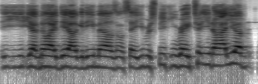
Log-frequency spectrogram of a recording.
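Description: A middle-aged man speaks with a Pittsburgh accent in a slightly high voice. He talks earnestly in a loose interview style, often repeating words and restarting his sentences. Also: level tone, fast, a little mellow. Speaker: guest, motivational speaker. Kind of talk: casual interview talk.

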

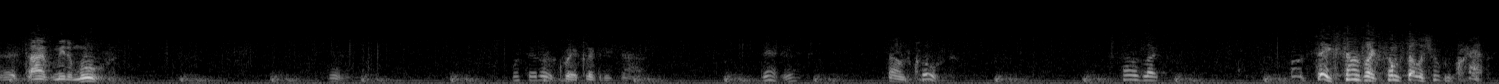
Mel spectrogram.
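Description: An actor playing a frightened, boastful fugitive emperor with a gravelly American voice in 1940s radio drama, theatrically muttering to himself and crying out. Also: male voice, on the high side, big pitch swings, a little slow, long pauses. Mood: anxious, weary. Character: fleeing self-made emperor, frightened, boastful, haunted, superstitious fugitive. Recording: noisy, muffled 1940s radio broadcast.

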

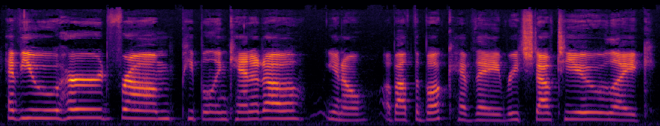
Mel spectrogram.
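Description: A woman co-hosting a casual interview, asking questions and backing the guest with quick agreement. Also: on the high side, flat delivery, sharp tone, clear, resonant tone. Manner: attentive, lots of backchannel yeahs. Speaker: co-host.

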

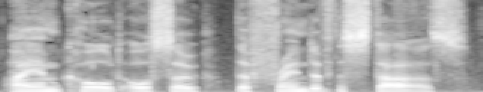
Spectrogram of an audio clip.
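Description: A man voicing a cunning young street boy who flatters and wheedles. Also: fairly high pitch, a little slow, no room sound, pitched above the performer's own voice. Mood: boastful.

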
